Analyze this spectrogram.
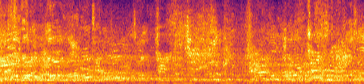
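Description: A woman shouts up close.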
